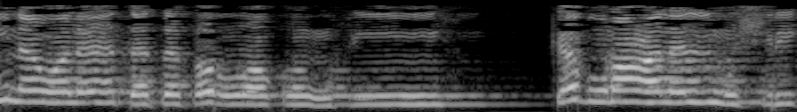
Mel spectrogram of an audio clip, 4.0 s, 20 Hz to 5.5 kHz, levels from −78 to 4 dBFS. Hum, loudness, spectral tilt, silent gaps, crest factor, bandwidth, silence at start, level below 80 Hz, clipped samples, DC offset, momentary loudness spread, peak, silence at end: none; -21 LUFS; -6.5 dB/octave; none; 18 dB; 5 kHz; 0 s; -70 dBFS; under 0.1%; under 0.1%; 10 LU; -4 dBFS; 0 s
